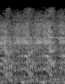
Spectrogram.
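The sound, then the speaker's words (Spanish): A motorcycle engine that has been parked all winter without being started cranks and sputters as it struggles to start, a brief, loud burst of rough grinding noise with no voices. “Tu moto después de todo el invierno aparcada sin arrancar suena así.”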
